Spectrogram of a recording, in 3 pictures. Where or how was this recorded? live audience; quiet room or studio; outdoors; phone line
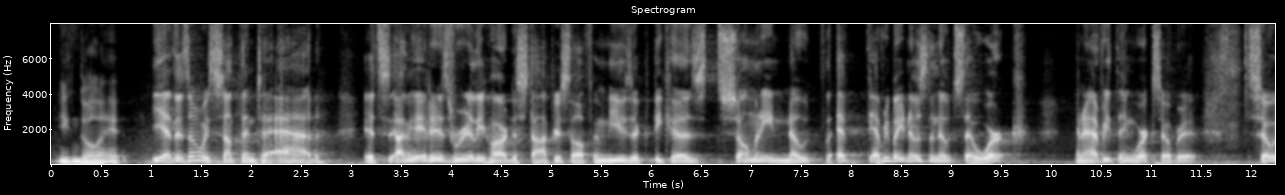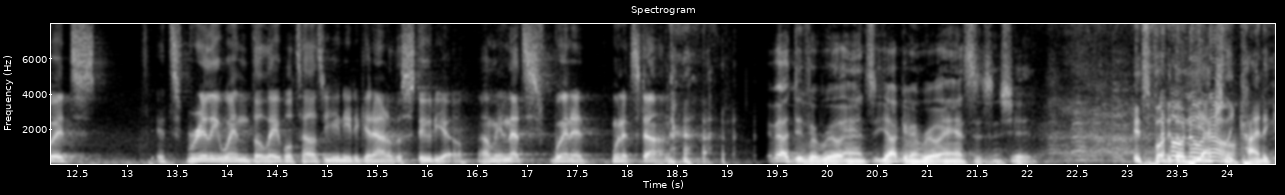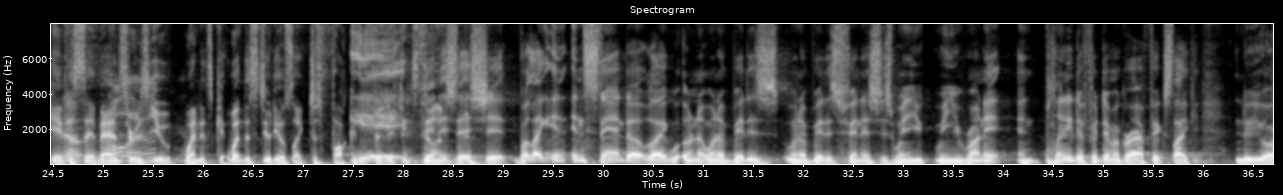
live audience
